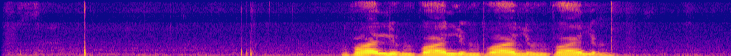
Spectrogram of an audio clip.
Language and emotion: Russian, neutral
